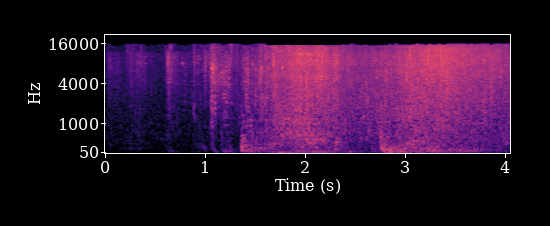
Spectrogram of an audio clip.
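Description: A wooden boat scrapes as it is pushed into water.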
